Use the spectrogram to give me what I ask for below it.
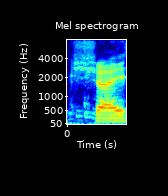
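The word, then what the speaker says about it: Scheiß: Nick Scheiss spelled with an SZ, so shouldn't make an S sound. Oh, I'm not saying it like I'm saying it in proper German. I know it's Scheiss. It's just ridiculous, stupid dialect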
